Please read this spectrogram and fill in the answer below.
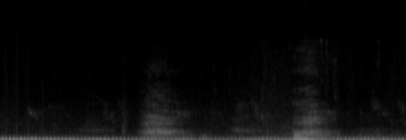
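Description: Men panting hard, out of breath from running, with heavy breaths about a second and a half and three seconds in, the second ending in a short falling grunt. A steady low hum runs underneath.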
